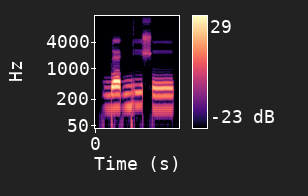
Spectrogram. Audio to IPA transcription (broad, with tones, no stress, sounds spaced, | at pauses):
ɡ͡b ɛ˦ ɡ͡b i˦ ʃ ĩ˧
